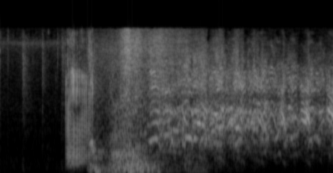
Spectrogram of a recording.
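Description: A long, loud fart about a second in, its pitch sagging as it goes, followed by a group of people breaking into laughter.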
